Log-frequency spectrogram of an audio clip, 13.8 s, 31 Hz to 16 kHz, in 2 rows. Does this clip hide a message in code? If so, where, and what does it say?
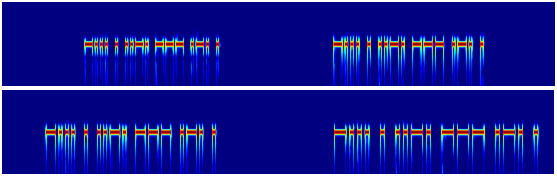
Yes: Morse code from 1.0 to 13.6 s, heard as a keyed tone, about 32 wpm, 700 Hz. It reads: BEFORE BEFORE BEFORE BEFORE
